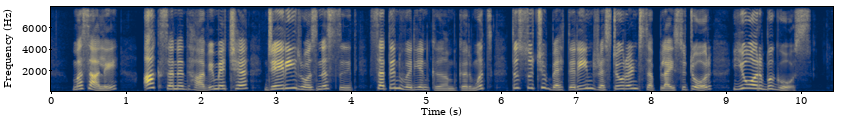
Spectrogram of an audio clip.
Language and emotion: Kashmiri, neutral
